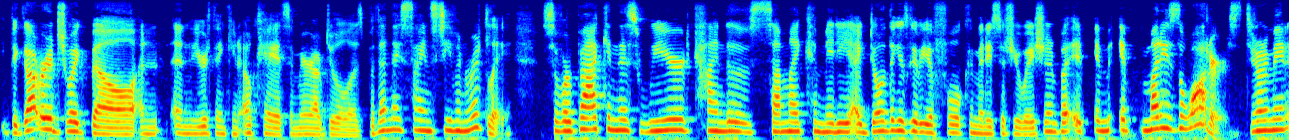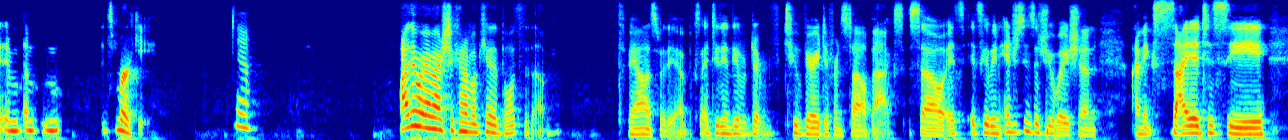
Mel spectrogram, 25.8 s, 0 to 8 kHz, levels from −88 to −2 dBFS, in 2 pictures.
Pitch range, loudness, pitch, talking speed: 140-210 Hz, -22 LUFS, 175 Hz, 220 wpm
